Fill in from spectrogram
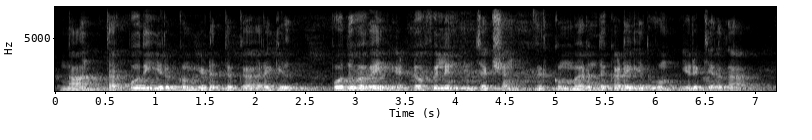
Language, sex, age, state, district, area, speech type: Tamil, male, 30-45, Tamil Nadu, Cuddalore, rural, read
